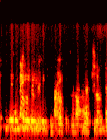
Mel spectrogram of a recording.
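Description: Indistinct speech: people talking, the words not made out.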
